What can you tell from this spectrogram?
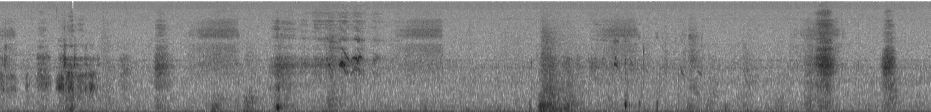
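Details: Neal, a pet pug, sleeps indoors, tired after a vaccination visit to the hospital. He gives wheezy, snorting snore breaths in irregular bursts, with louder rasping snorts spread over several seconds in a small quiet room.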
